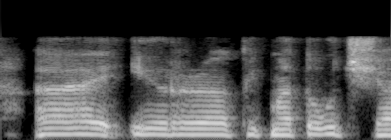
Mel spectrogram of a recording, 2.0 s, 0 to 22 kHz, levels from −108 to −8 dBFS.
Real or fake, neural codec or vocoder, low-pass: fake; vocoder, 24 kHz, 100 mel bands, Vocos; 7.2 kHz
